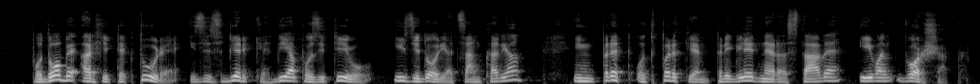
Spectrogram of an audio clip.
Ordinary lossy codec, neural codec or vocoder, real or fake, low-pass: none; codec, 44.1 kHz, 3.4 kbps, Pupu-Codec; fake; 14.4 kHz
